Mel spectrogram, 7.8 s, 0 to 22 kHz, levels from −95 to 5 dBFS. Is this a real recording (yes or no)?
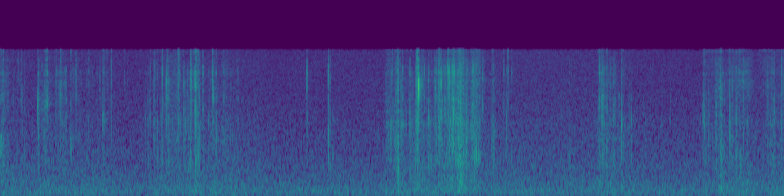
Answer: yes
